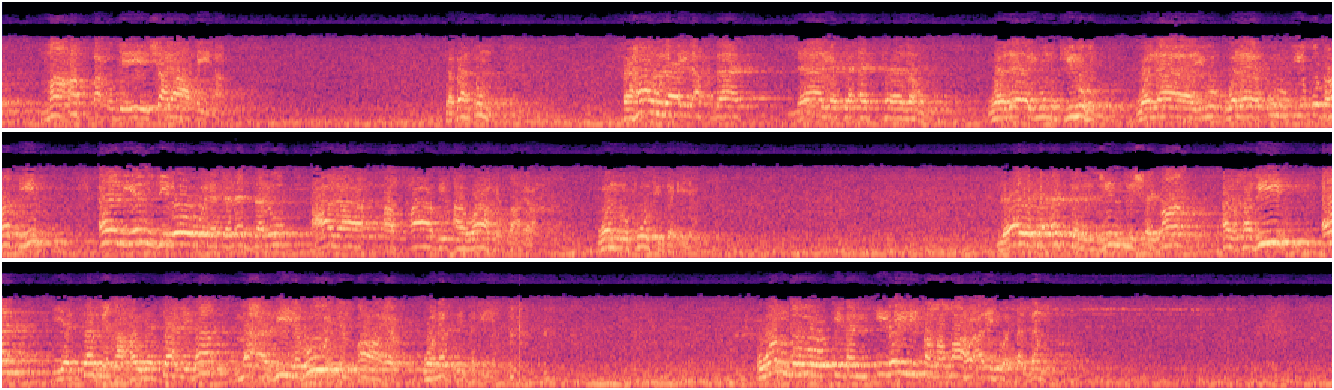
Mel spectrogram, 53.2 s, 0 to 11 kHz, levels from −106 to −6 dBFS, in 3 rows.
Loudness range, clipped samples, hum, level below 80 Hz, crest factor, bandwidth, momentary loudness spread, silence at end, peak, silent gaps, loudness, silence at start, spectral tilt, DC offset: 10 LU; under 0.1%; none; -38 dBFS; 16 dB; 8 kHz; 17 LU; 0 s; -6 dBFS; none; -20 LUFS; 0 s; -7 dB/octave; under 0.1%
